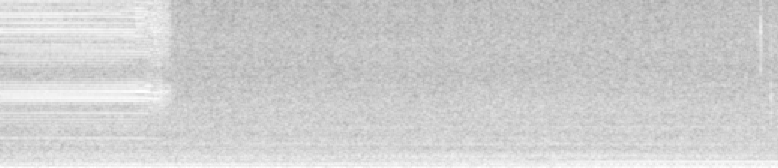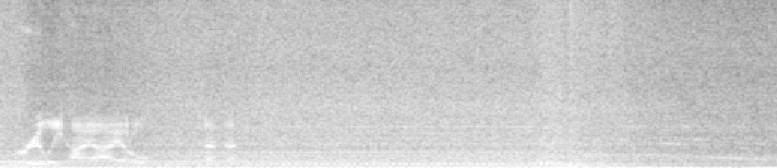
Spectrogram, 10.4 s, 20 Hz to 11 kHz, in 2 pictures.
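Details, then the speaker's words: 1985 GMC C1500 Sierra with new intake, first start of the day, idle turned down: steady even smooth idle, no knocks or misses; normal idle. "kick it down a notch there we go she's running very very well very well"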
